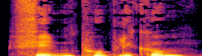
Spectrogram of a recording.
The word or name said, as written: filmpublikum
